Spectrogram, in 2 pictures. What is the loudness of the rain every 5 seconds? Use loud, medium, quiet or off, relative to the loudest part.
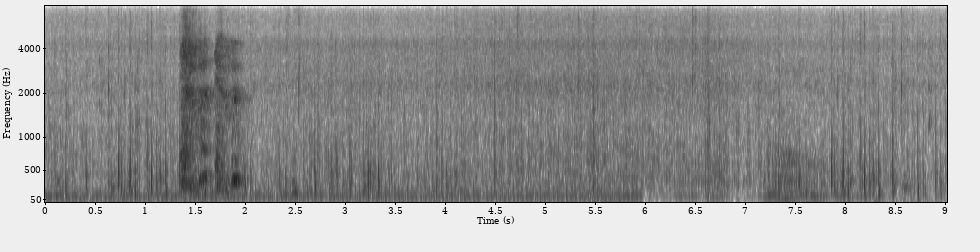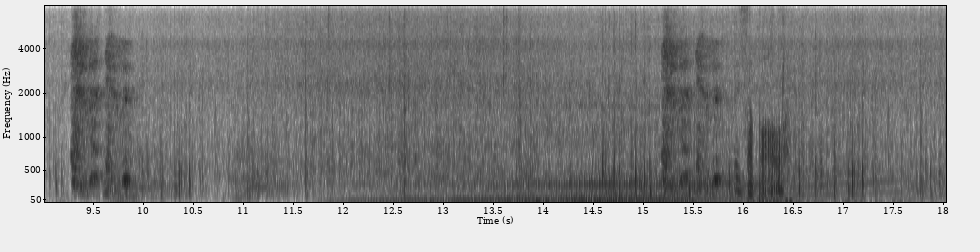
medium, medium, loud, loud.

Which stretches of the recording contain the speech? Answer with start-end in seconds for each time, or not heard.
15.9-16.5.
